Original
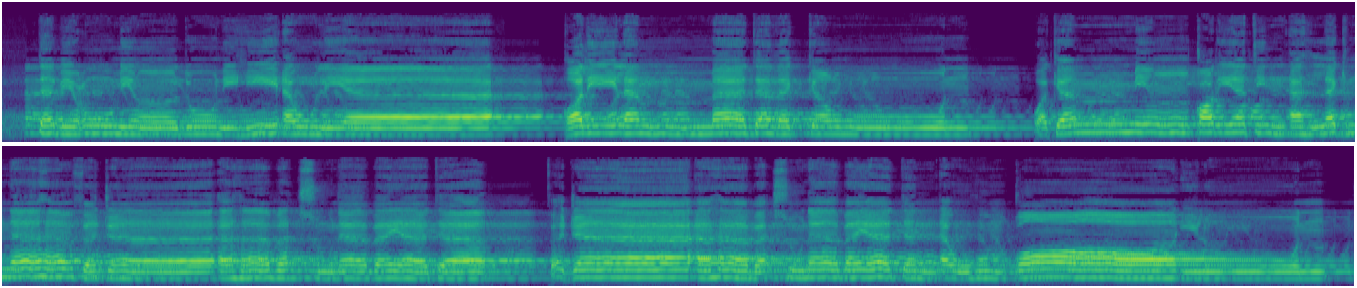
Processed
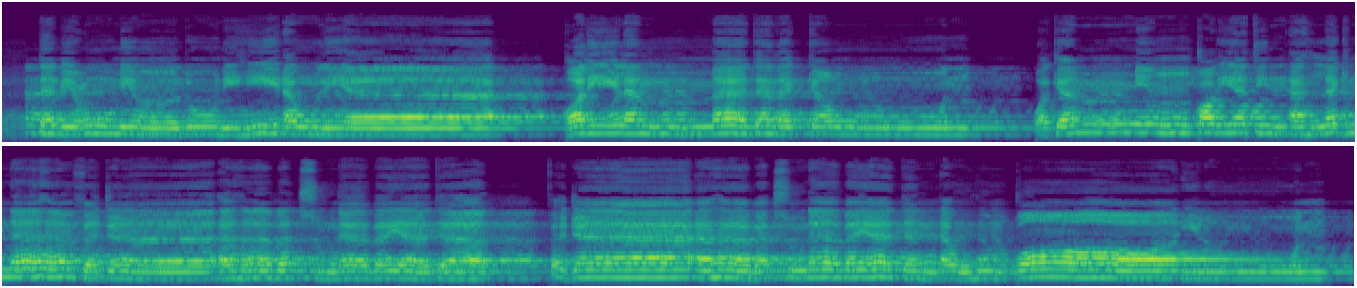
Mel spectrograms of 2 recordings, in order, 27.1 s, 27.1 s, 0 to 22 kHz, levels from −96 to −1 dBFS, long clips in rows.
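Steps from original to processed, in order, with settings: high shelf 5200 Hz -9 dB; doubler 26 ms -3.5 dB

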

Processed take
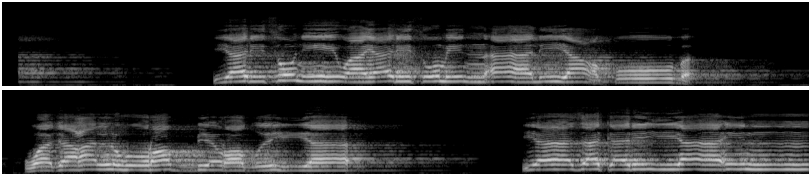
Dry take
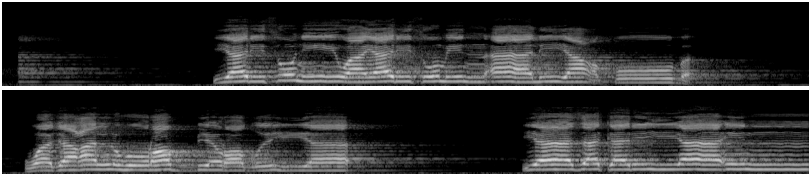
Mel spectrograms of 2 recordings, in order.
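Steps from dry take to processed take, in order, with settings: gate with hold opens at -51 dBFS; HPF 130 Hz 6 dB/oct; bell 570 Hz +5.5 dB 2.2 oct; limiter -9.5 dBFS, peak gain reduction 10.5 dB; tremolo 2.5 Hz, depth 49%; gain +2.5 dB

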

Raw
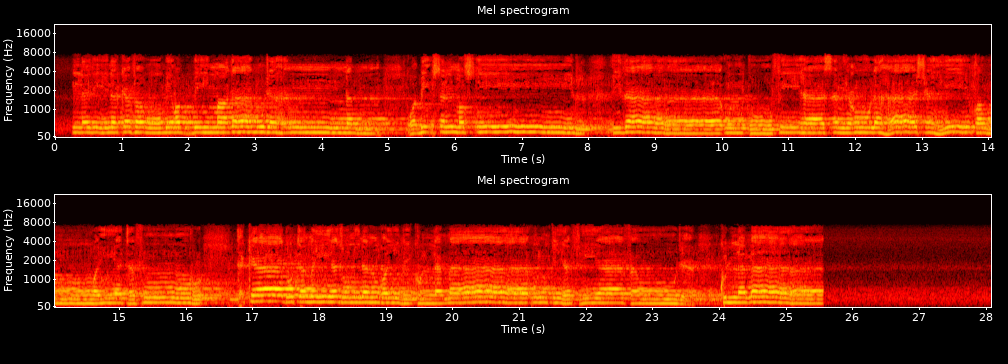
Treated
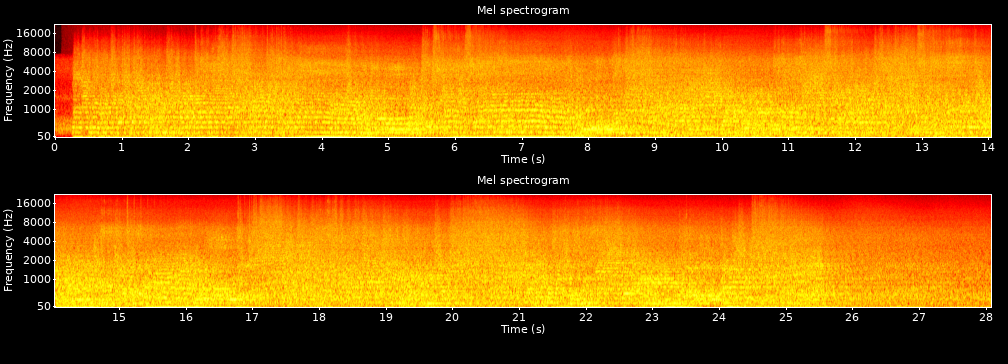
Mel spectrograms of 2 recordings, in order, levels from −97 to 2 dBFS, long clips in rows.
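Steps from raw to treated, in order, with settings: HPF 47 Hz; high shelf 3500 Hz +4.5 dB; sine folder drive 20 dB, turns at -15.5 dBFS; diffused feedback echo 1.564 s, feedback 74%, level -8 dB; lo-fi delay 0.101 s, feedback 80%, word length 7-bit, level -6 dB

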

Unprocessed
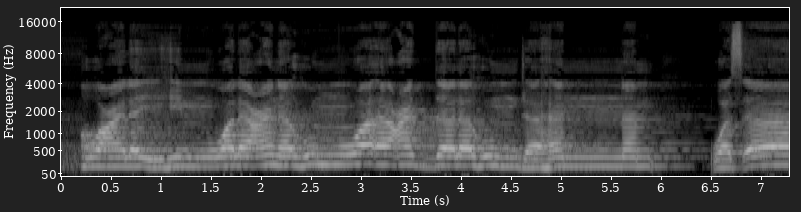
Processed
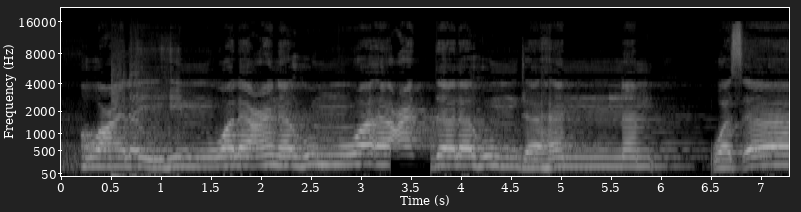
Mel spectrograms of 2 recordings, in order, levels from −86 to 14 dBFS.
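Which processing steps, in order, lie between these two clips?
0.5–1.34 hard clip -26 dBFS, distortion -20 dB; 3.29–3.7 HPF 680 Hz 24 dB/oct; 5.48–5.91 bell 3000 Hz +12 dB 0.3 oct; gain -3.5 dB

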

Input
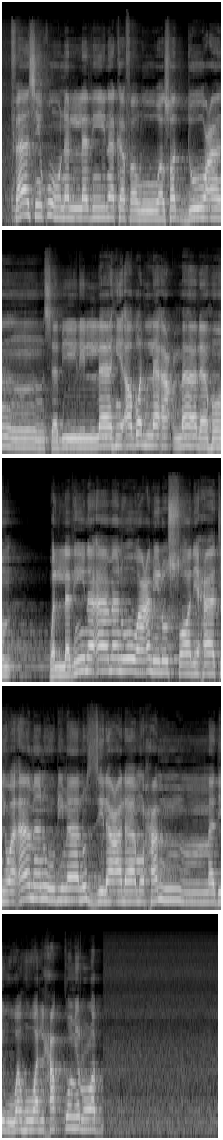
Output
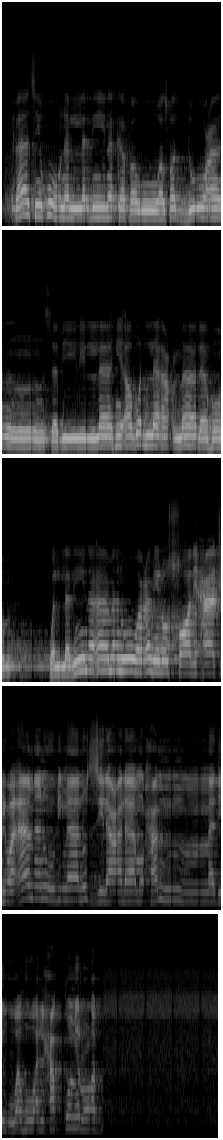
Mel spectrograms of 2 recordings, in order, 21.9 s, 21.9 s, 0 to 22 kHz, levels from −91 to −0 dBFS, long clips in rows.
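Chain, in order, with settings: band-pass sweep 350 Hz -> 4300 Hz, 11.44–13.83; limiter -23 dBFS, peak gain reduction 8 dB; pump 109 bpm, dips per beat 1, -15 dB, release 0.108 s; gain -6.5 dB

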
